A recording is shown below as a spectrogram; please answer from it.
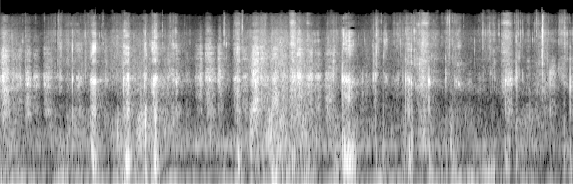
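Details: French Bulldog at play, refusing to give up its toy: rapid, noisy panting and snuffling breaths in a steady rough rhythm, with soft bumps of movement throughout.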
